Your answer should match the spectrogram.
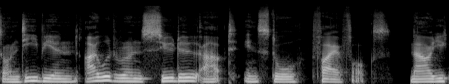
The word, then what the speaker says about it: sudo: you may notice this sudo here before the actual command. Sudo or sudo stands for super user do. It should be pronounced sudo, but sudo sounds just more powerful, so I'll stick with that.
